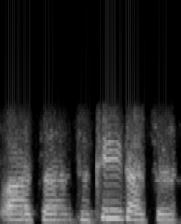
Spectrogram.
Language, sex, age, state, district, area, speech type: Bengali, female, 45-60, West Bengal, Darjeeling, rural, conversation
